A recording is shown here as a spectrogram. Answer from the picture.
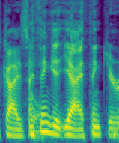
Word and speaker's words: Geisel: made this one, and Audrey, and I might mispronounce her name, Geisel, thank you. I think it's Geisel.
